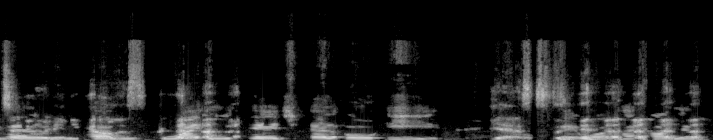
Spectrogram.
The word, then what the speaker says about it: Yehloe: Yehloe.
